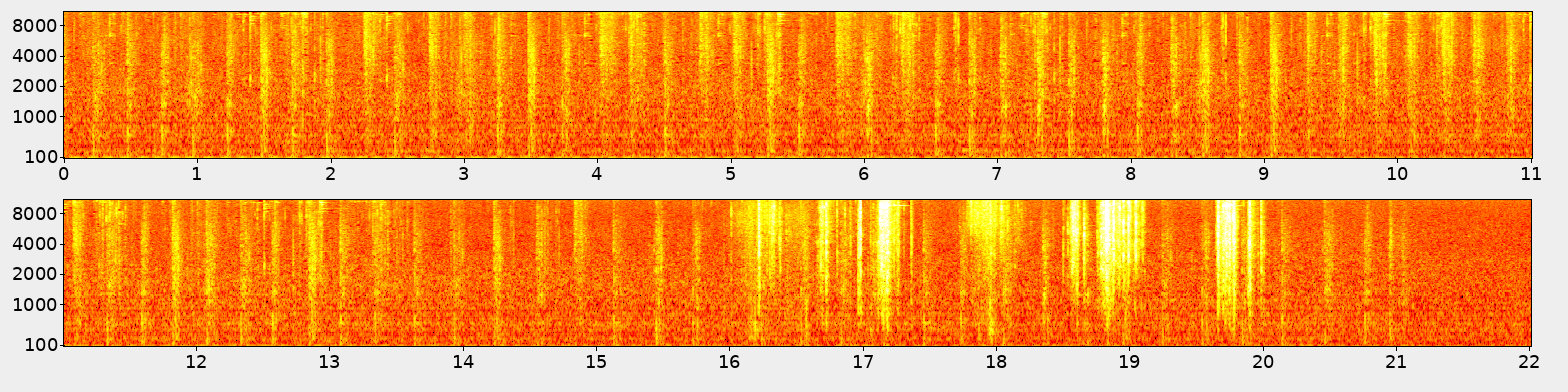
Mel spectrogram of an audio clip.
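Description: Quick, steady footsteps rustle through dry grass.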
